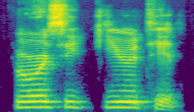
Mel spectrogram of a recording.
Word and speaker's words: persecuted: Es una palabra de 4 syllables. Tiene 4 sílabas. La primera sílaba, ¿verdad? Comienza en la P-E-R, aquí, con el sonido que es típico de palabras como bird o de palabras como girl, en donde se une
